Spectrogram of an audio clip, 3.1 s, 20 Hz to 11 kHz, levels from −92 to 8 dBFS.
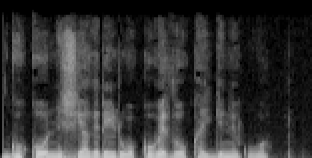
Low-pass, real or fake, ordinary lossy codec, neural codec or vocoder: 9.9 kHz; fake; AAC, 32 kbps; vocoder, 44.1 kHz, 128 mel bands, Pupu-Vocoder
